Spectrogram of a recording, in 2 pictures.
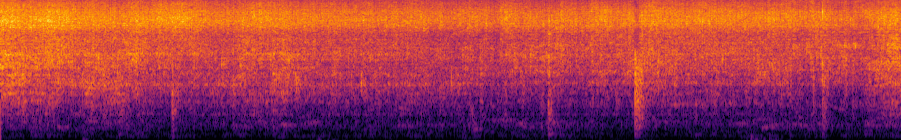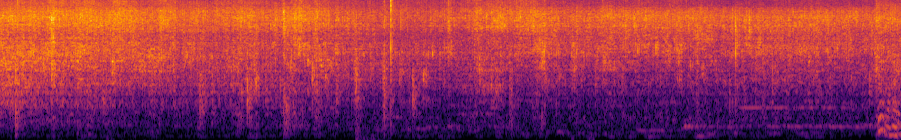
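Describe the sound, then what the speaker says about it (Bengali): A catla fish head frying in a pan for moong dal, giving a steady, continuous sizzle and crackle with occasional clinks and stirring scrapes over a long stretch, and no talking. "মাছের মাথাটা ভালো করে ভেজে নিচ্ছি একটু লাল লাল করে।"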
